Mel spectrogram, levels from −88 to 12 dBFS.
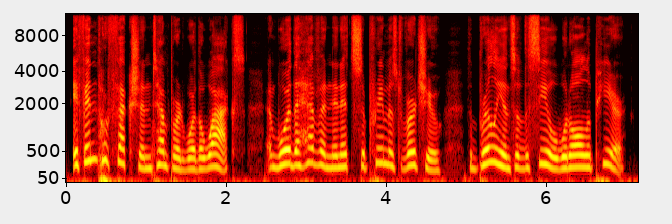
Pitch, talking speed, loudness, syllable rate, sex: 220 Hz, 195 wpm, -18 LUFS, 5.8 syllables/s, female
